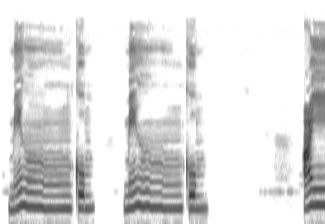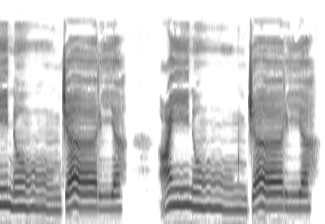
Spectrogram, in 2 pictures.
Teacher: Ikhfa haqiqi. Sembunyikan bunyi n, gantikan dengan dengung bunyi ng.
